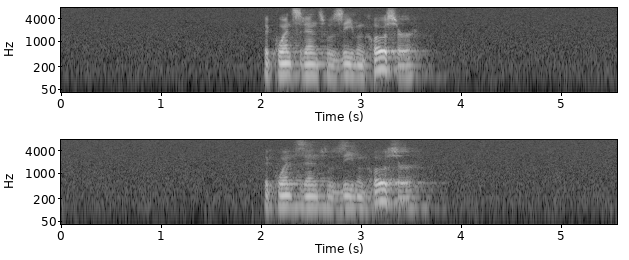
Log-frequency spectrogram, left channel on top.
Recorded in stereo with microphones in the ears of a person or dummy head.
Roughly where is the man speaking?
Left.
